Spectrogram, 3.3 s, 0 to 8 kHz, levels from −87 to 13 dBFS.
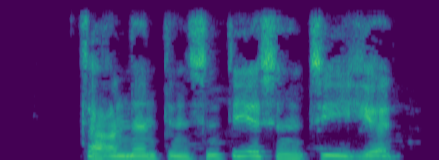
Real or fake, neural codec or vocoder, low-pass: real; none; 7.2 kHz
